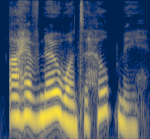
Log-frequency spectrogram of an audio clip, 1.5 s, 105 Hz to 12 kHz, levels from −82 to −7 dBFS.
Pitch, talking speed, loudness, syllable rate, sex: 210 Hz, 280 wpm, -16 LUFS, 6.1 syllables/s, female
